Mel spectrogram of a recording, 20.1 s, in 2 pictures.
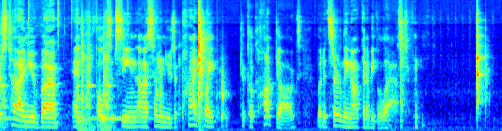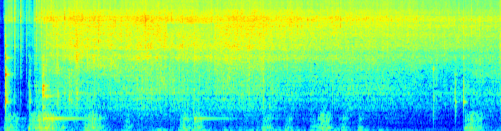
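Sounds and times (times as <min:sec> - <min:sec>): hot dogs sizzling in butter: 0:10.2 - 0:20.0.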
